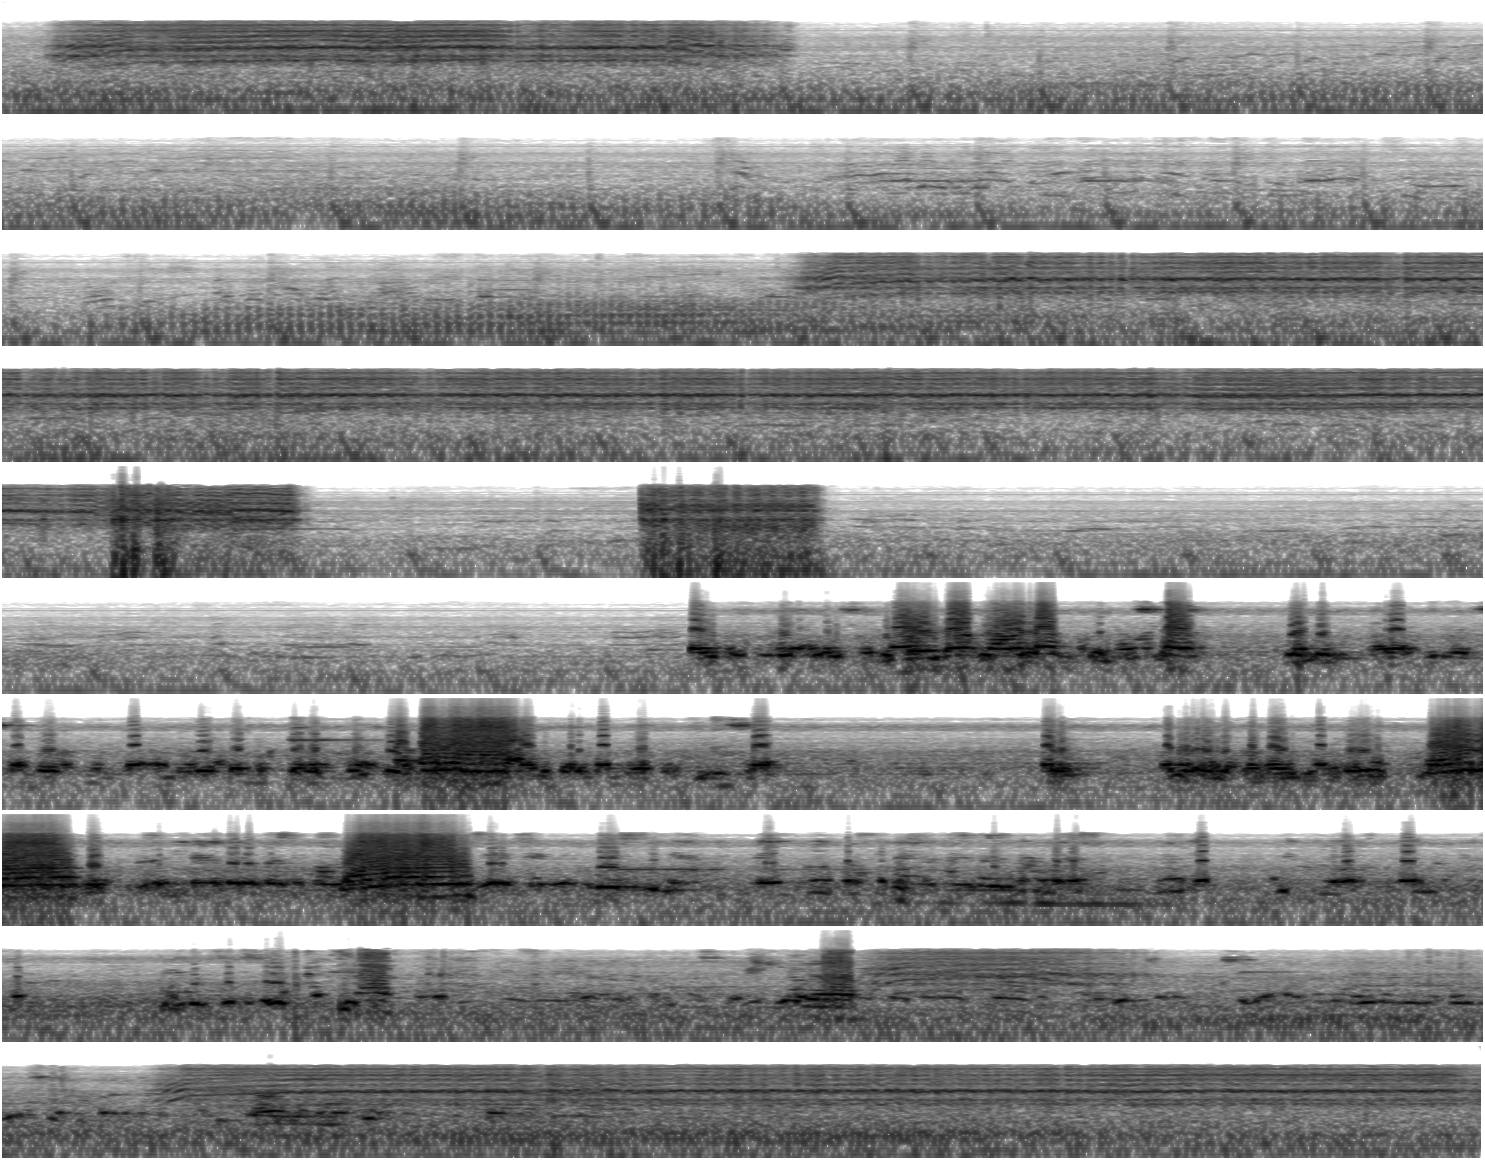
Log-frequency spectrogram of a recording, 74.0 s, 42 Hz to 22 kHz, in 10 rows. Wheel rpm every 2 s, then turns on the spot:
160, 180, 0, 0, 0, 0, 0, 0, 0, 90, 230, 230, 230, 230, 220, 140, 80, 10, 0, 0, 0, 0, 0, 0, 0, 0, 0, 0, 0, 0, 0, 20, 70, 40, 220, 230, 230.
none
